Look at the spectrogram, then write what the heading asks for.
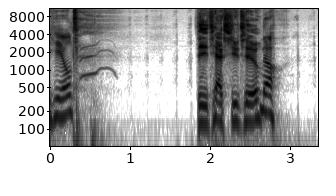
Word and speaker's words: Hield: I I said hey if I pronounced it wrong let me know you know he texted me it's pronounced buddy hield the text you to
